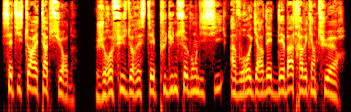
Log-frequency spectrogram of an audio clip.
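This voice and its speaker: A man voicing a frightened, defiant young male engineer who snaps and shouts. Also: fairly high pitch, fairly quick, dry recording, clean studio sound, pitched above the performer's own voice, close to an everyday voice. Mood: angry. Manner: agitated, defiant, raised voice.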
